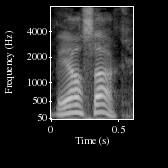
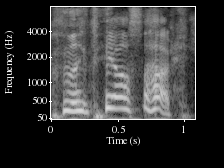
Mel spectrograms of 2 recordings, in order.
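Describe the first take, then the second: First: Said in the usual way. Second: Laughing. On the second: Real, not acted. Repeated with laughter.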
